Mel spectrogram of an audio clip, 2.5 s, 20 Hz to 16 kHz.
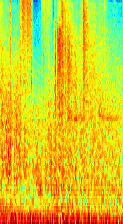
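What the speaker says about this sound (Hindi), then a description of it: "ये ग्लाइड बम रिहायशी इलाके में गिरा" Russian FAB-500 glide bomb exploding in a residential area of Zaporizhzhia, a loud, dense, rumbling blast with crackling bursts that fills the whole moment without pause.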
